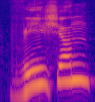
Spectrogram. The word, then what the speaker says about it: vision: 있다는 겁니다 그 외에도 vision problems 자 이는요 발음을 잘하셔야 됩니다 전이 아니에요 션 약간 션에 가까워요 션 이렇게 그니까 실력이죠 시력 그니까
